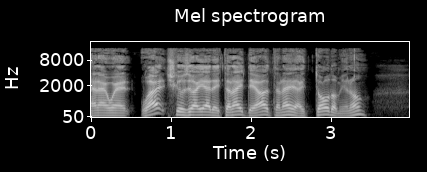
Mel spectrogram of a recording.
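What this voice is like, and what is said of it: Usual voice. Nothing is said of it.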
